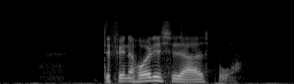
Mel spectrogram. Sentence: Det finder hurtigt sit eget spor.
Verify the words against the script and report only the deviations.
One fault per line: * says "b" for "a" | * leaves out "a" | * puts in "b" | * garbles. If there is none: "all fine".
all fine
